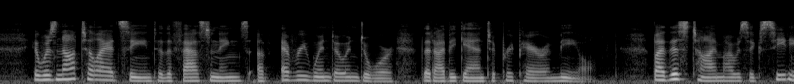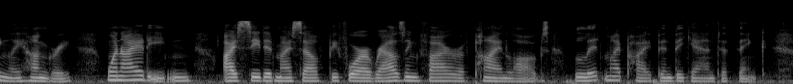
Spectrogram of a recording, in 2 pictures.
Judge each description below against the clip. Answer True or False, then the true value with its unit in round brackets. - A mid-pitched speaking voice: True (165 Hz)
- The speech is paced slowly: False (190 wpm)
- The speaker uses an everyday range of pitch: False (2.3 semitones)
